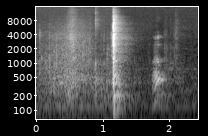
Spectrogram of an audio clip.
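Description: A man sitting down on a wheelchair's Vicair air-cell cushion: fabric and cushion rustling for about a second, then one sharp thump as his weight lands on the seat.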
